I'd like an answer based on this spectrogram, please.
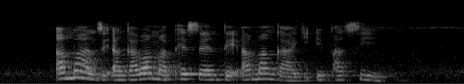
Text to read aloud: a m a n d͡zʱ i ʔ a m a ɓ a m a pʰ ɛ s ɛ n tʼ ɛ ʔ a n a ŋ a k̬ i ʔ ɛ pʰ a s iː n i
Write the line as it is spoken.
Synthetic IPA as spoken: a m a n d͡zʱ i ʔ a ŋ a ɓ a m a pʰ ɛ s ɛ n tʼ ɛ ʔ a m a ŋ a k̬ i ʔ ɛ pʰ a s iː n i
